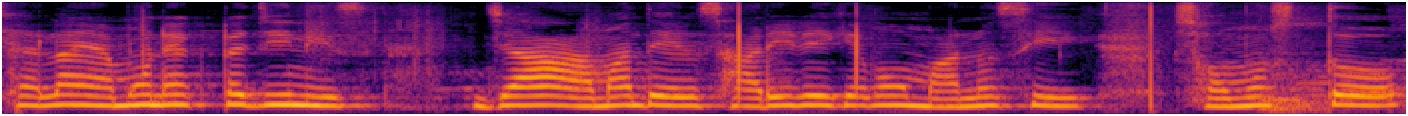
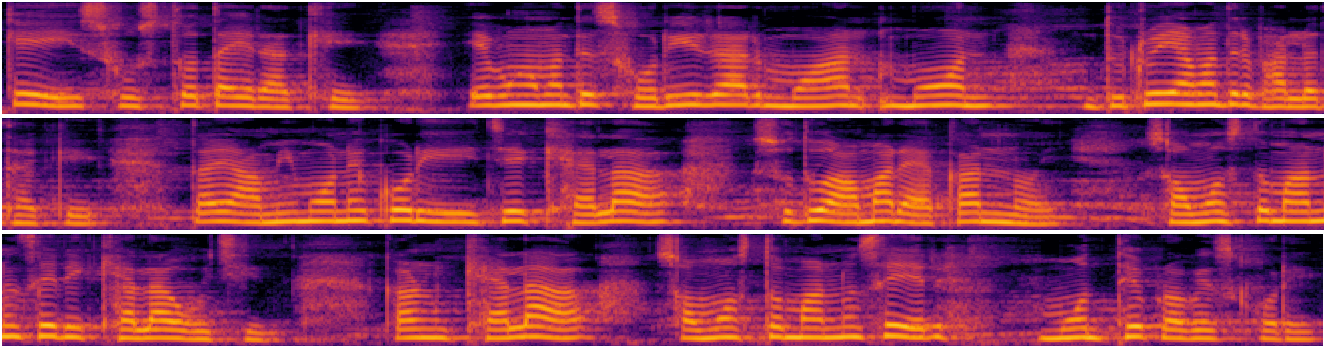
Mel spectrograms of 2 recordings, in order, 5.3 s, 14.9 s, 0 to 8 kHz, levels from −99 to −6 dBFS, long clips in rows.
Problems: constant background noise, background conversations at intervals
